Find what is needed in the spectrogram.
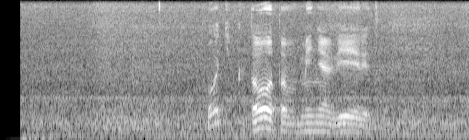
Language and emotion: Russian, positive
